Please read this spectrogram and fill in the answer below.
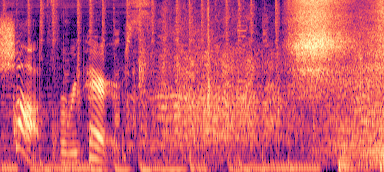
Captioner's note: audience laughing; inquisitive music; screen whooshes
